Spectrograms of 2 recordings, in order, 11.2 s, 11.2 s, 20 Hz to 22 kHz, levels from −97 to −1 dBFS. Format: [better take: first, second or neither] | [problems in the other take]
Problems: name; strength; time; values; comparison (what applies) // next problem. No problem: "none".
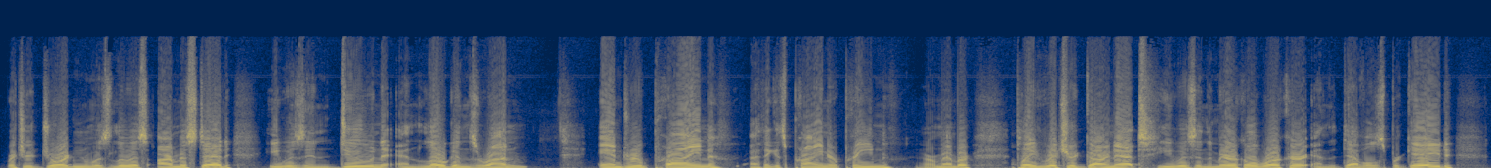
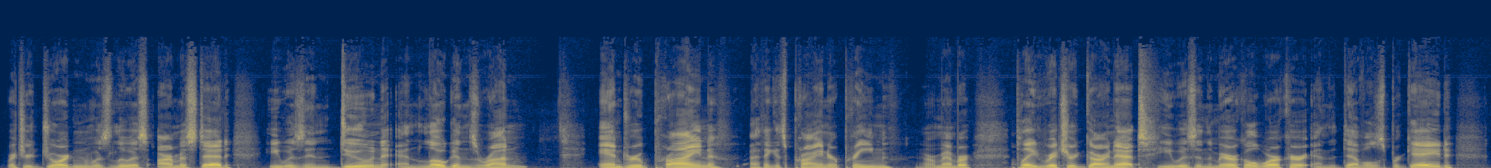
second | distortion; heavy; 14% of the sound clipped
